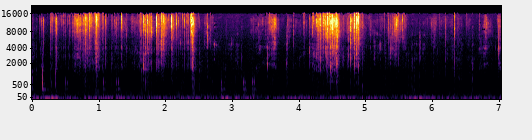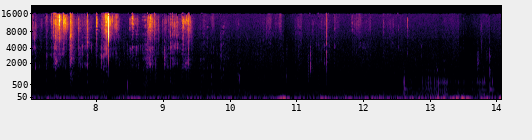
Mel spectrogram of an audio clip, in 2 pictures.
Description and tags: This is a sound of someone eating seaweed. Trying to produce onomatopoetic sound of food.
eating, food, foodsound, seaweed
